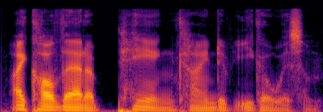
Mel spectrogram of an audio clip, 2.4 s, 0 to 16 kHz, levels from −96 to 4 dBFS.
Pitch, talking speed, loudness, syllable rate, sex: 80 Hz, 200 wpm, -21 LUFS, 4.0 syllables/s, male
